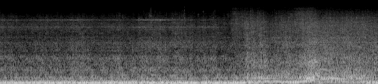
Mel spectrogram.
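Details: Freshly built 408 stroker (1979 Ford 351W block, 4" forged crank, AFR 185 heads, hydraulic roller cam, Quick Fuel 750 carb, primaries rejetted 72 to 75) on run stand: deep V8 rumble climbing cleanly through a rev and settling, no hesitation; normal revving.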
